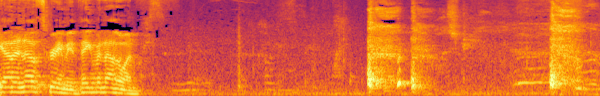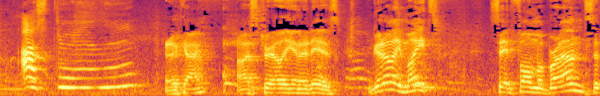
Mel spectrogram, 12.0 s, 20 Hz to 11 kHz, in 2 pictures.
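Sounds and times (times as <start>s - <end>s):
person coughing: 3.7s - 4.4s, 5.2s - 6.0s.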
